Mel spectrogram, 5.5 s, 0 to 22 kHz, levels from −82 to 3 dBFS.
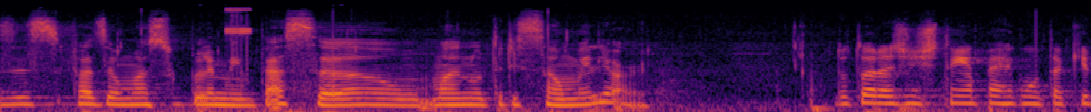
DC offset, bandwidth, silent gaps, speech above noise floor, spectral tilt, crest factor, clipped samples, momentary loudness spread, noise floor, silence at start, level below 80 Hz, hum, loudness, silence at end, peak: under 0.1%; 17.5 kHz; none; 24 dB; -3.5 dB/octave; 16 dB; under 0.1%; 10 LU; -52 dBFS; 0 s; -50 dBFS; none; -27 LUFS; 0 s; -12 dBFS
